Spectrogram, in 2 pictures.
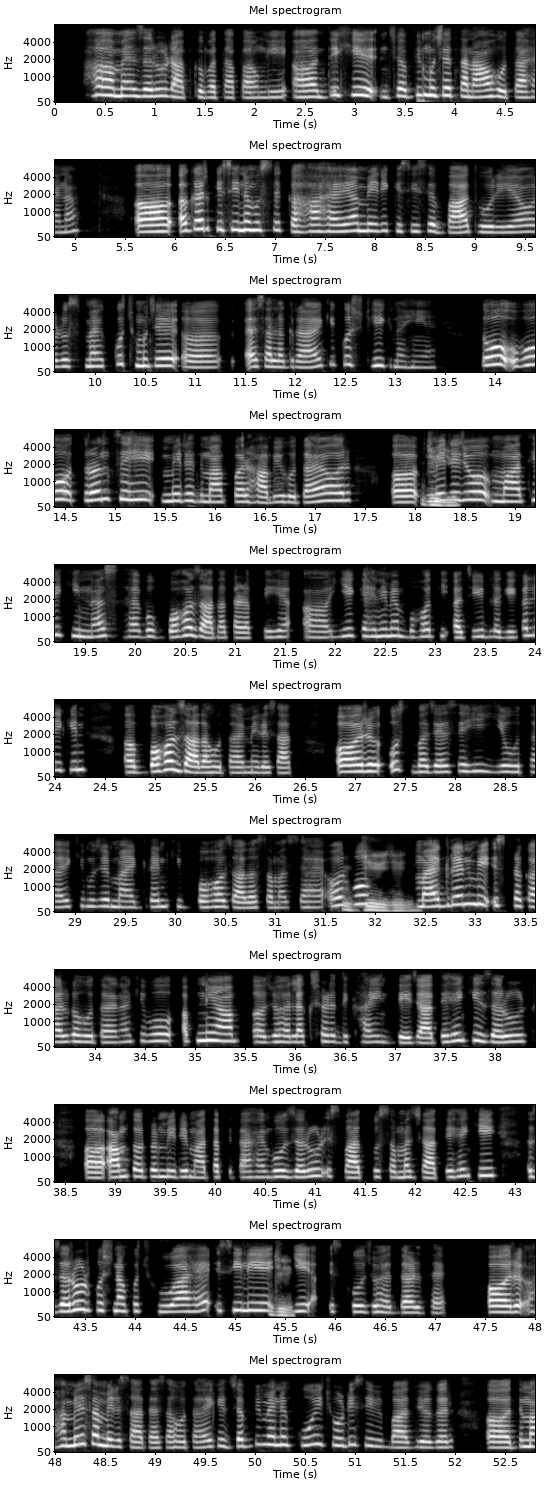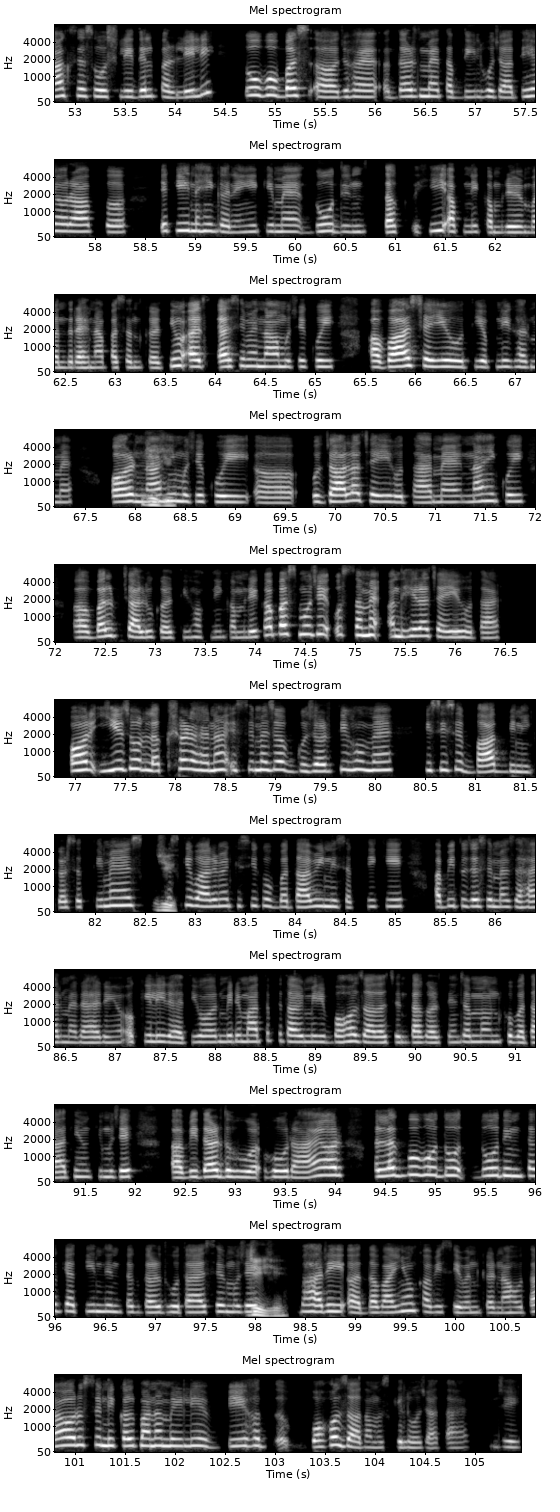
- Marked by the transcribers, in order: other background noise; tapping
- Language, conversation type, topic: Hindi, advice, मैं आज तनाव कम करने के लिए कौन-से सरल अभ्यास कर सकता/सकती हूँ?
